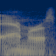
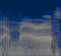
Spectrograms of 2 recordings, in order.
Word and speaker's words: Amaris: of star league and he's now doing the Amorous amaris however you want to pronounce it uh I always said it Amorous but now everybody I see on YouTube is saying it amaris so I I was wrong but it's ingrained into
